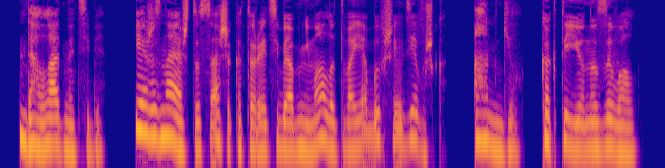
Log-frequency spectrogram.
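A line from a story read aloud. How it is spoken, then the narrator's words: Mocking reply. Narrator (Russian): насмешливо ответила я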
